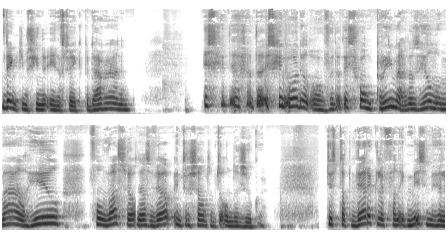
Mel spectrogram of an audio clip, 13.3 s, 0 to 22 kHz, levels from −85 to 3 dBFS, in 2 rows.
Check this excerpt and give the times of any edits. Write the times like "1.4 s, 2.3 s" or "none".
8.6 s, 11.4 s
